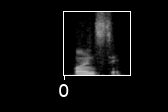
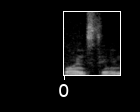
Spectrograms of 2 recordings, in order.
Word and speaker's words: Weinstein: Anyone who has an E-I-N at the end of their name, it was once pronounced E.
